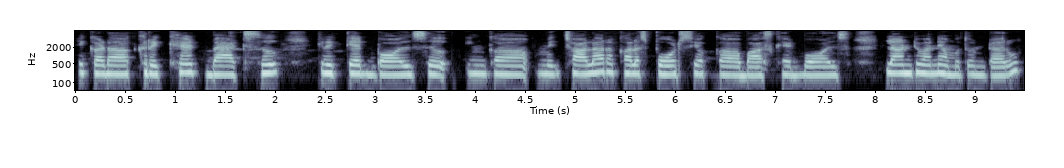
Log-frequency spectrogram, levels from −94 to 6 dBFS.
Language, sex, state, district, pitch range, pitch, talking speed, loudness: Telugu, female, Andhra Pradesh, Visakhapatnam, 205-230 Hz, 220 Hz, 95 wpm, -17 LUFS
